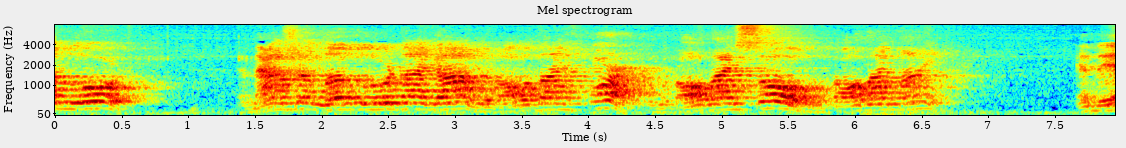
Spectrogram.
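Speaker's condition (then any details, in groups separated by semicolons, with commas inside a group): No condition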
